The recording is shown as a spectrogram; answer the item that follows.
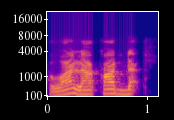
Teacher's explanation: huruf ko ini kalau dimatikan bacaannya bersifat kol-kolah.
